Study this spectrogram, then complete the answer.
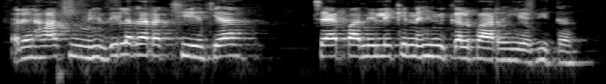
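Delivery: ordinary delivery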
